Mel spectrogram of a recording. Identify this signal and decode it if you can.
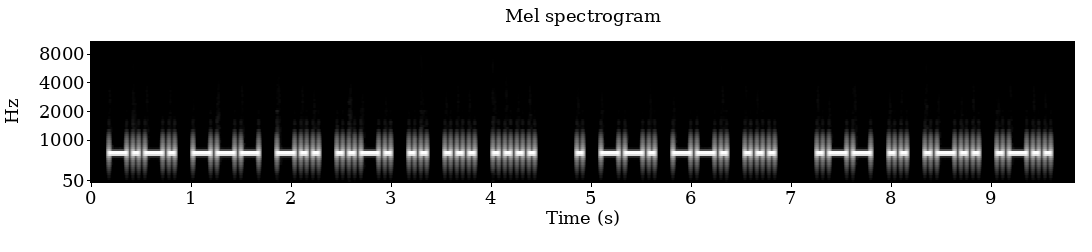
Morse code, heard as a keyed tone, about 20 wpm, 700 Hz. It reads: CODFISH EGGS WILL
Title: Pangram Challenge v2 - 20wpm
